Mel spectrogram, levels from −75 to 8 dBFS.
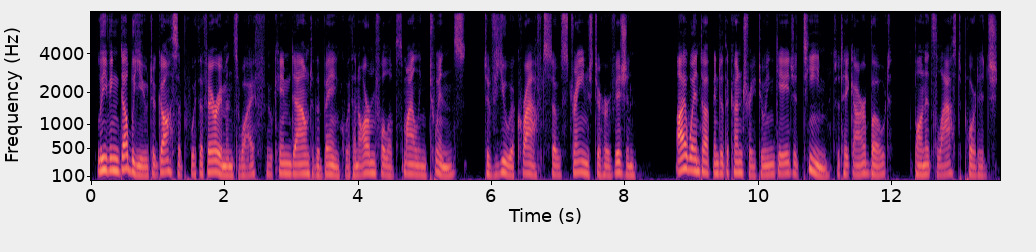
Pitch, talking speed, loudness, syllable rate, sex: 125 Hz, 205 wpm, -21 LUFS, 5.0 syllables/s, male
